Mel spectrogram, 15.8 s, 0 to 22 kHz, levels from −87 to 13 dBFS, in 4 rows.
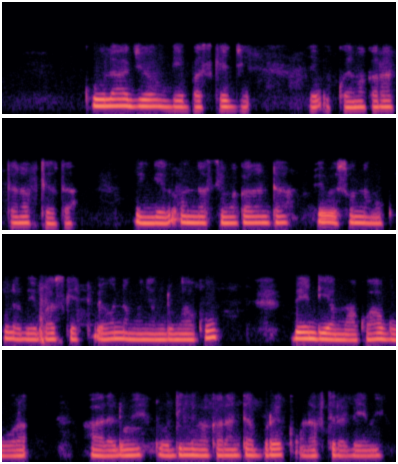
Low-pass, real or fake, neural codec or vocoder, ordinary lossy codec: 5.4 kHz; real; none; Opus, 16 kbps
